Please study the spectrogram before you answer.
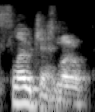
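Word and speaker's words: sloe: and then you're right slow jam slow jam which is spelled s-l-o-e true not slow as in movement yes so anyway I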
